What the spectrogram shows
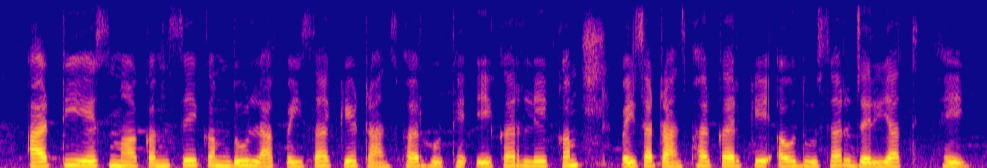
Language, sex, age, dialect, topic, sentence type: Chhattisgarhi, female, 25-30, Central, banking, statement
